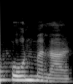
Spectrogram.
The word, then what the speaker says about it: Ponmalar: Ponmalar, did I pronounce it correct?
